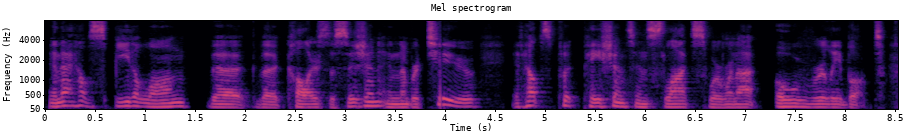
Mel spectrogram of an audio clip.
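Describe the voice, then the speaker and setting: A middle-aged man giving a casual training talk on phone skills, relaxed and conversational with frequent offhand asides. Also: on the low side.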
